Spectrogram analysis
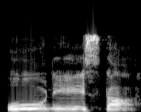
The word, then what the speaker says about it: onestà: In this case, the accent is on the last syllable, onestà. So we know that the O and the E are closed.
